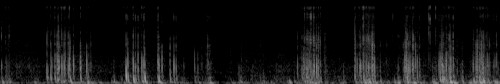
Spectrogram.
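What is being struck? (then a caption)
Fleece sweatpants. Long nails scratch a mint green fleece garment, sweatpants with a drawstring and a gathered waistband. The scratching comes in quick, rasping bursts of soft, crackly friction with a low, muffled body. Each stroke stops dead, with no ring, before the next one starts.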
